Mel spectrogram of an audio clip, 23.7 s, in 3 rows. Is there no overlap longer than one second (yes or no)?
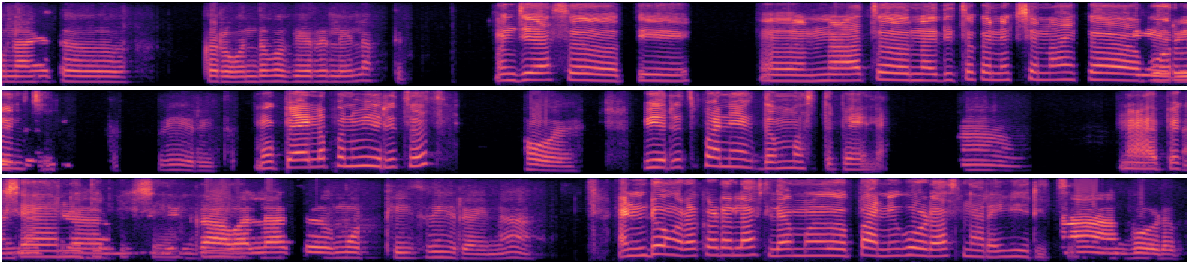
no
